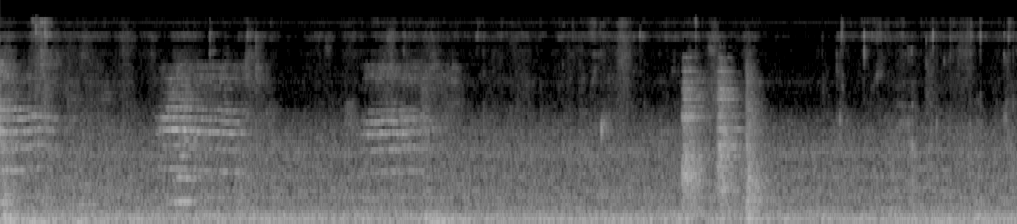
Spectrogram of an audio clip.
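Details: Stray cat from Haeundae, part of a rescued mother-and-daughter pair, giving a few short harmonic meows in the first seconds, then quiet room noise with faint clicks and a steady low hum.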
